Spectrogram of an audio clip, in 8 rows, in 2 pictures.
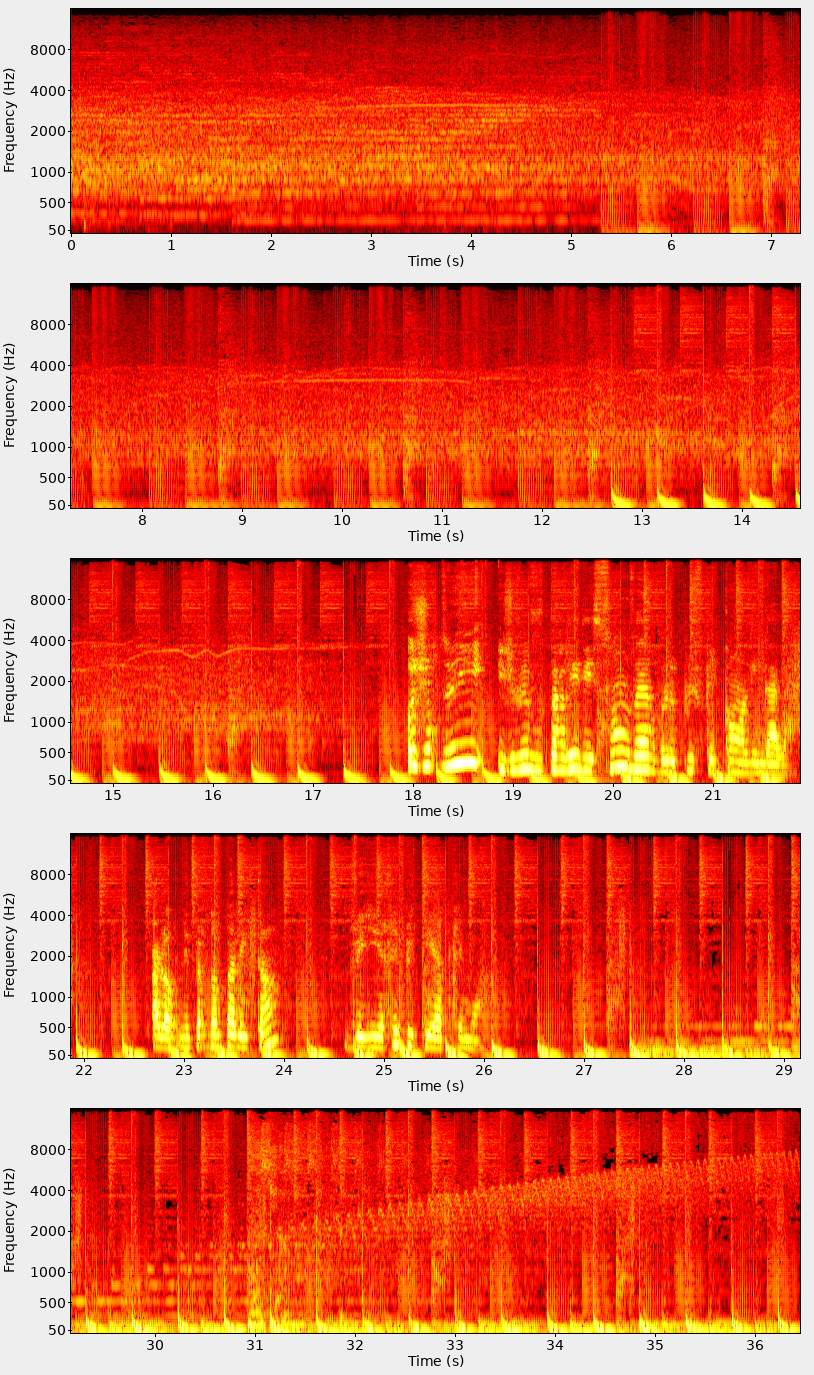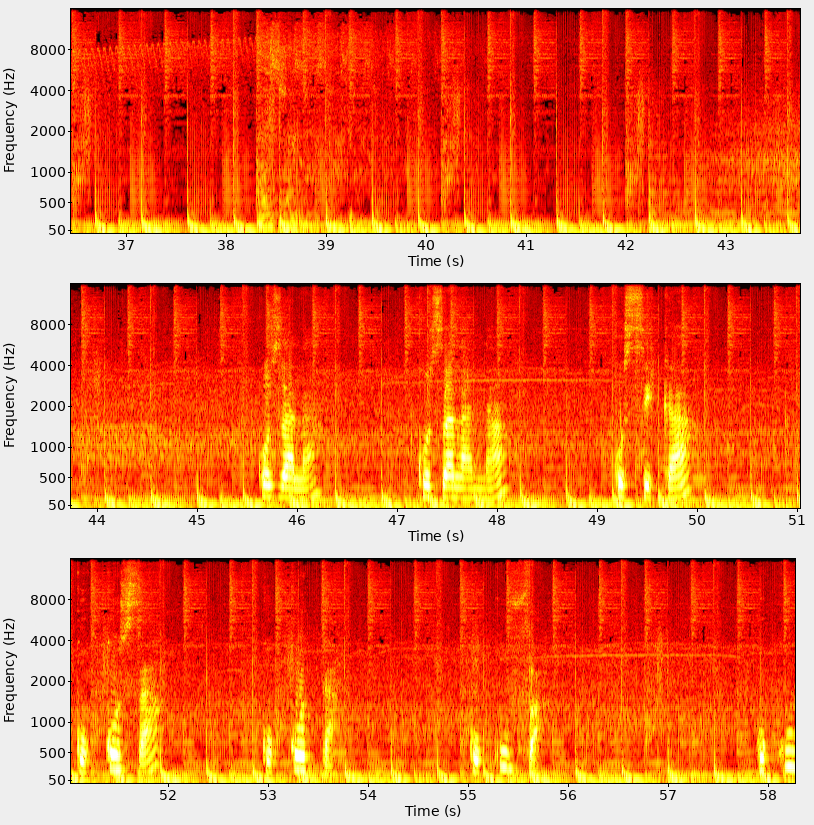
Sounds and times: Music: 0.0 - 58.2
Speech: 18.0 - 21.9, 22.7 - 24.0, 24.6 - 26.0, 31.0 - 31.4, 38.3 - 38.9, 45.6 - 46.3, 47.2 - 48.2, 49.2 - 50.0, 51.0 - 52.0, 53.0 - 53.8, 55.0 - 55.8, 57.9 - 58.2.

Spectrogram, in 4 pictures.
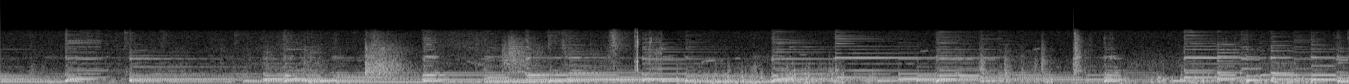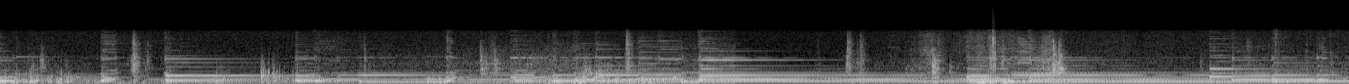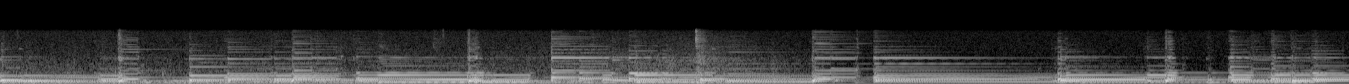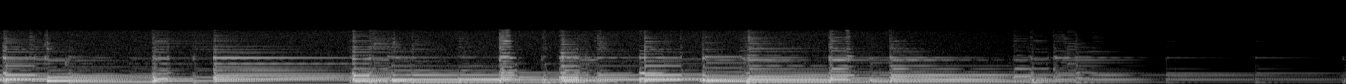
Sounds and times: Strum: 0.0 - 53.1.

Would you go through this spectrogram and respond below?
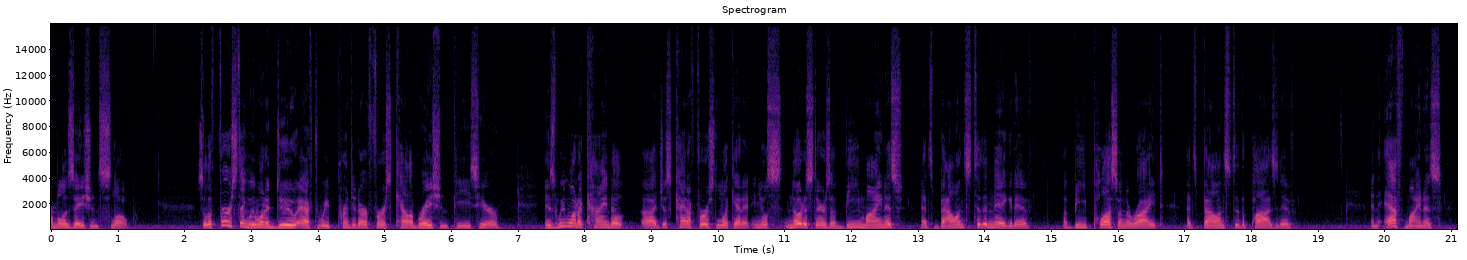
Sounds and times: Speech: 0.0 - 1.3, 2.2 - 6.8, 7.4 - 18.7, 19.8 - 20.9.

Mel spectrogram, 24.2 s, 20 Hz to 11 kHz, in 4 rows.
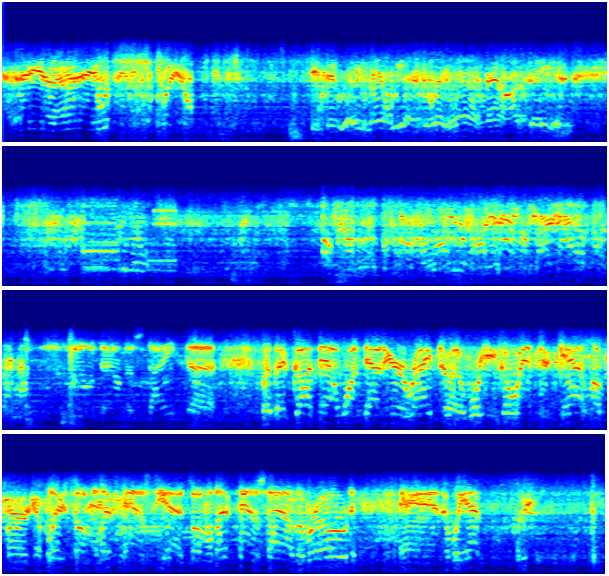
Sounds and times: Radio: 0.0 - 24.1
Speech: 3.1 - 5.7, 9.2 - 23.6.

